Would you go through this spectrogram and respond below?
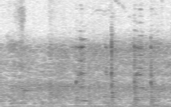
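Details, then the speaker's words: Hyundai Creta rear suspension: sharp irregular ticks over a low steady hum from the rear torsion beam axle, cracked at the side corner and shifting on the axle; noise missed by several shops despite full suspension replacement. "Barra de tor eixo, ela quebra no canto lateral, desloca do eixo e faz esse barulho."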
